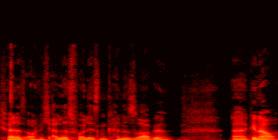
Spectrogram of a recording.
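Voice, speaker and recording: A man's somewhat breathy voice is captured in a very clean recording against a silent background. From Swabia, southwest Germany. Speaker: podcast co-host. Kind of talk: casual chat. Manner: hesitant, many fillers.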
